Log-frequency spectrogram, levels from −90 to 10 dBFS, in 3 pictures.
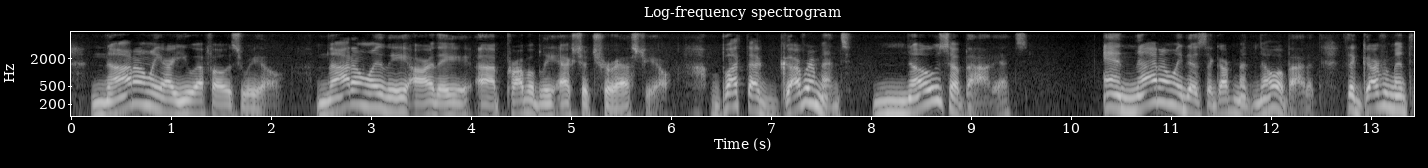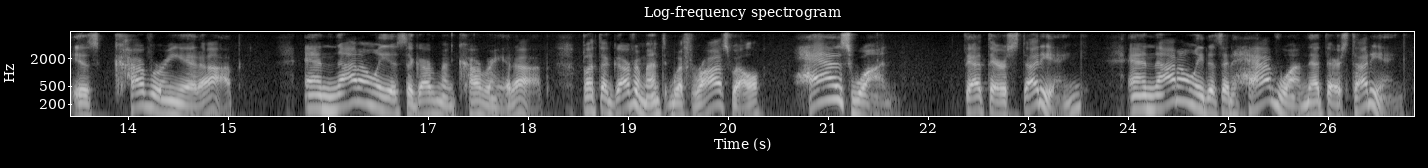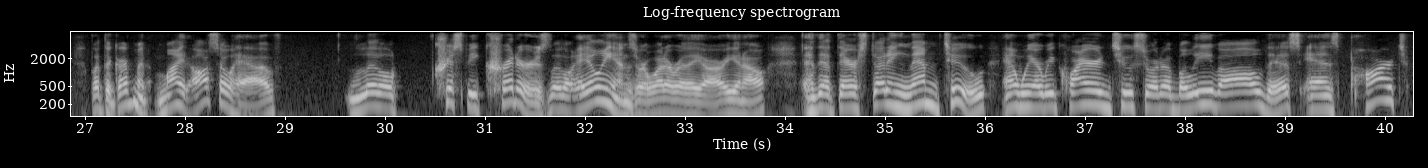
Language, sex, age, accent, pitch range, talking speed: English, male, 60-79, American, 115-180 Hz, 145 wpm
